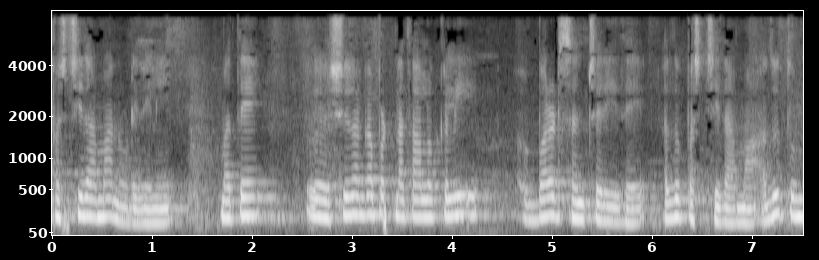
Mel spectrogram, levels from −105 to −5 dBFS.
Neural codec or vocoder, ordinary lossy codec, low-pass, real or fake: none; MP3, 32 kbps; 7.2 kHz; real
